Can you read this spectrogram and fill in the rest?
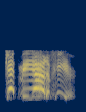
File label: Male Young; Rebel Cops; Voices HeavyLosses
